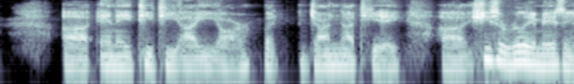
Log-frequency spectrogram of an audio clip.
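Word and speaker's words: Nattier: her name is pronounced notier I I would being being from the Midwest I would pronounce it nadir uh n-a-t-t-i-e-r but John notier uh she's a really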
